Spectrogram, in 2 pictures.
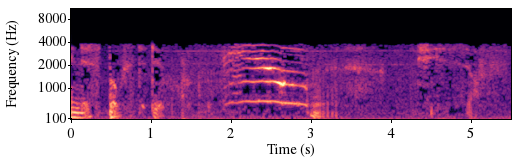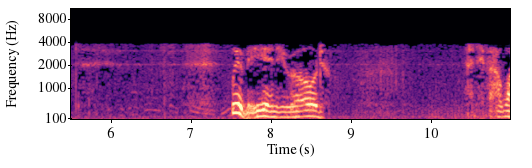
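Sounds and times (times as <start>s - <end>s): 
cat meowing: 1.9s - 3.0s
speech: 7.6s - 8.8s.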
